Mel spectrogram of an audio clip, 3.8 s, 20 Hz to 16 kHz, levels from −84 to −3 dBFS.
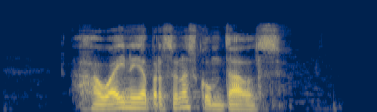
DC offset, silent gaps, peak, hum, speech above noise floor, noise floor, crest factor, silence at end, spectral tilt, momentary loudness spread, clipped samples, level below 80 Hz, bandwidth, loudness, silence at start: under 0.1%; none; -4 dBFS; none; 54 dB; -72 dBFS; 18 dB; 0.95 s; -6 dB/octave; 12 LU; under 0.1%; -58 dBFS; 8 kHz; -19 LUFS; 0.8 s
